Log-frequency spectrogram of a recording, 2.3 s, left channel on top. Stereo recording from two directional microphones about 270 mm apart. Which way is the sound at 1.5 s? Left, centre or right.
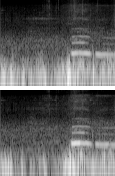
Right.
